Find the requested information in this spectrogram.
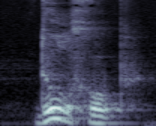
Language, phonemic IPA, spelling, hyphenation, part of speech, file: Dutch, /ˈdul.ɣrup/, doelgroep, doel‧groep, noun, Nl-doelgroep.ogg
- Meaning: target group, target audience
